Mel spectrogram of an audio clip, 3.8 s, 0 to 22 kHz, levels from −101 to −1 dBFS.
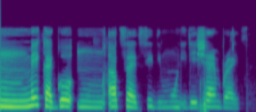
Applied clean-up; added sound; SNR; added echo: none; none; none; none.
